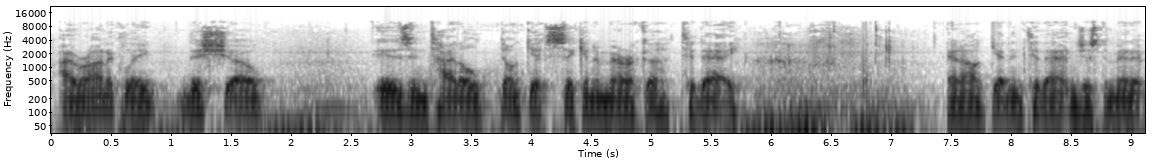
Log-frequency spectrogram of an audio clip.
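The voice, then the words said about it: Sick-sounding voice. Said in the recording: “If you can't tell by my voice, I'm a little bit under the weather today”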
